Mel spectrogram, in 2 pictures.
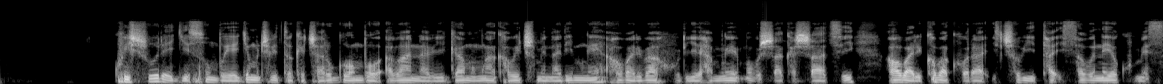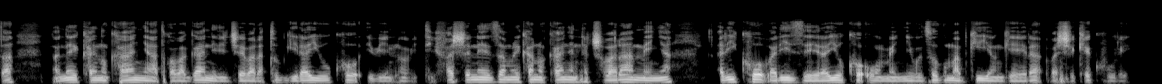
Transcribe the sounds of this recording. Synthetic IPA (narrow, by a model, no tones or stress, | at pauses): kwiːʃuːɾe̞ɟisuːmbuje̞ɾɟo̞mut͡ʃiβito̞ke̞t͡ʃaːɾuɡo̞ːmboʔa̰βaːnaβiːɡamumŋaːkʰawit͡ʃuminaɾimŋe̞a̰ho̞βaɾiβahuɾije̞hamŋe̞muβuʃakʰaʃaːt͡siaho̞βaɾikʰo̞βakʰo̞ɾaʔit͡ʃo̞βiːtʰaʔisaβune̞jo̞kʰume̞sananekʰanokʰaːɲatwaːβaɡaːniɾid͡ʒe̞βaɾatub̚ɡiːɾajuːkʰo̞ʔiβiːn̥huβitʰifaʃe̞ne̞ːzamuɾikʰanukʰaːɲan̥at͡ʃoβaɾame̞ɲaːɾikʰo̞βʔaɾiːze̞ɾajuːkʰo̞ʔuβume̞ɲiβuzo̞ɡumabɡiːjo̞ŋɡe̞ɾaβaʃikʰe̞kʰuɾe̞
